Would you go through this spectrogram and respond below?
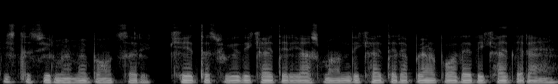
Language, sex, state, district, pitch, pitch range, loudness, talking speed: Hindi, male, Maharashtra, Aurangabad, 90 Hz, 90-95 Hz, -32 LUFS, 245 wpm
